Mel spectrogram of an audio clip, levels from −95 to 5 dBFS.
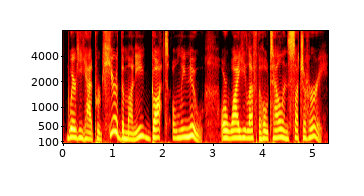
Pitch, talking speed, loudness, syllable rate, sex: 195 Hz, 215 wpm, -16 LUFS, 5.5 syllables/s, female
